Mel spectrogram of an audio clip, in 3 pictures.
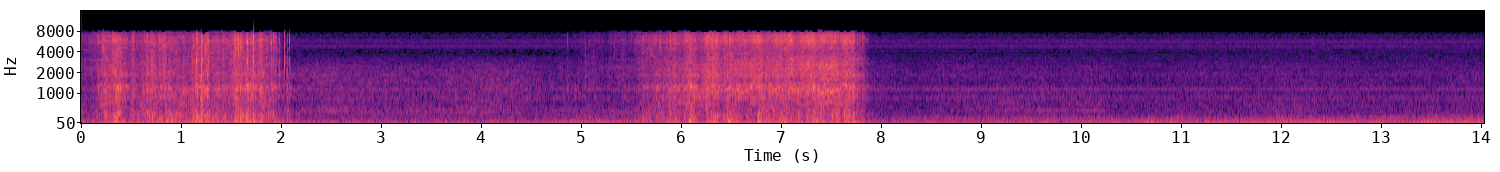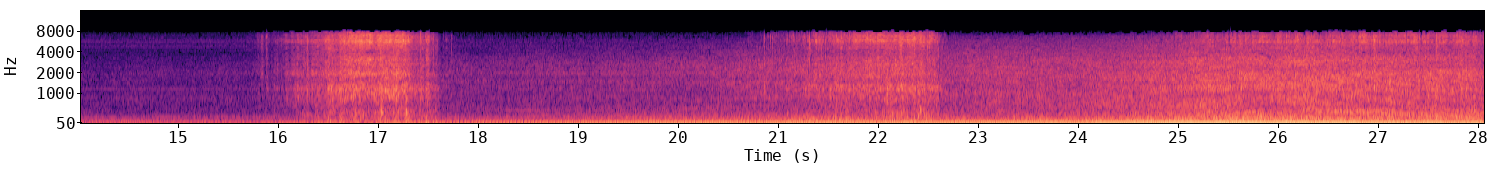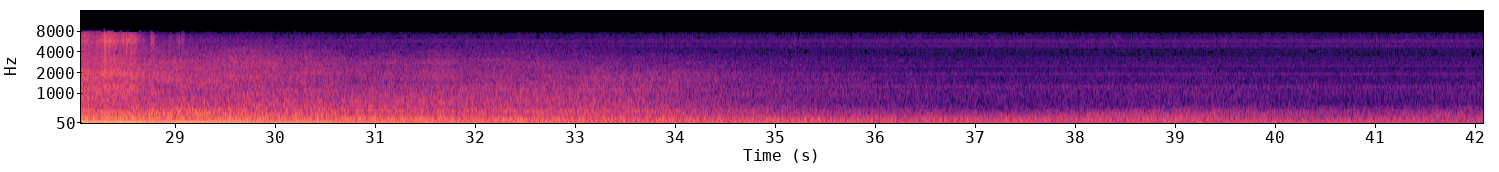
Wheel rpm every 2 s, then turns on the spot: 20, 0, 10, 50, 0, 0, 0, 0, 50, 0, 40, 20, 30, 60, 20, 0, 0, 0, 0, 0, 0.
0-2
